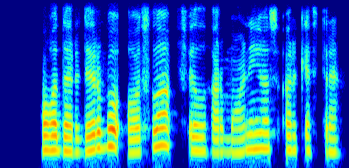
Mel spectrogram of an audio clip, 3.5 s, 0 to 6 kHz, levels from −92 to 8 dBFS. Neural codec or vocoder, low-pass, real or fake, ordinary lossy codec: vocoder, 22.05 kHz, 80 mel bands, Vocos; 5.4 kHz; fake; Opus, 32 kbps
